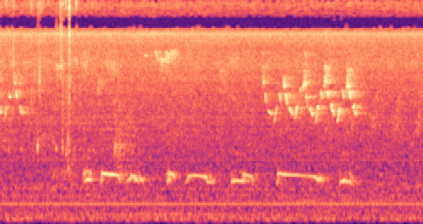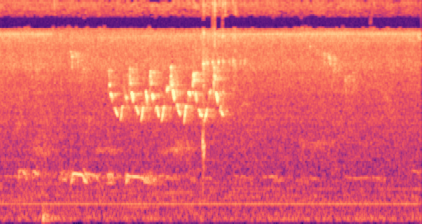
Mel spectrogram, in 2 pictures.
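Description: Wild birds calling: a run of short, low hooting notes heard twice, and twice a higher, rapid chirping song, over a steady low hum.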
